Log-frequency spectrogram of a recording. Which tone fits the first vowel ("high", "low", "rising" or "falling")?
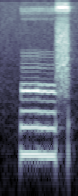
high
